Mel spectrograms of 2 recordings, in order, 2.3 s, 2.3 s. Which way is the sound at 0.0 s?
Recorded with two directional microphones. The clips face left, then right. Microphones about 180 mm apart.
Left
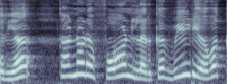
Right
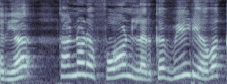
35° left (ahead or behind).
